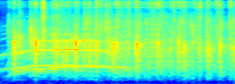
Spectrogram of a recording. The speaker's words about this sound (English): So we have, go ahead and hold your applause.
